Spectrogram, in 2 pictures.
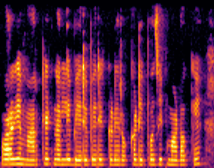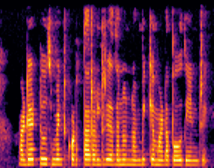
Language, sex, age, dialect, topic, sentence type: Kannada, female, 51-55, Central, banking, question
